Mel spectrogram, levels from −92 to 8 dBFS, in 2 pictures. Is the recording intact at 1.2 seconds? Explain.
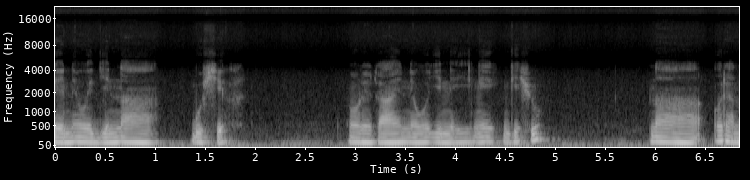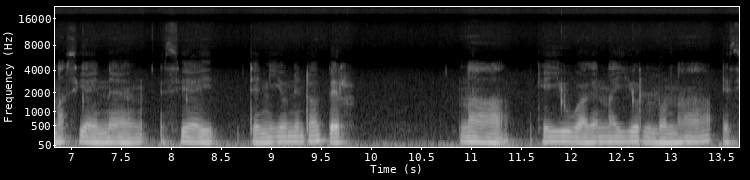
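No. At 1.2 seconds the speech carries channel delay (comb filtering), which runs through the whole clip. One channel arrives a fraction of a millisecond late, roughly a tenth of a millisecond, which fits a delay of a few samples. When the two channels are summed to mono, parts common to both cancel at evenly spaced frequencies. The first notch sits around 5 kHz. The voice sounds hollow, phasey with fixed notches.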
